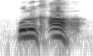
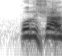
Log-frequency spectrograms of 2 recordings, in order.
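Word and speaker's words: पुरुषः: पुरखा, पुरुषाह नहीं कहेंगे पुरखा कहते हैं, शाह का उच्चारण खा करते हैं।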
